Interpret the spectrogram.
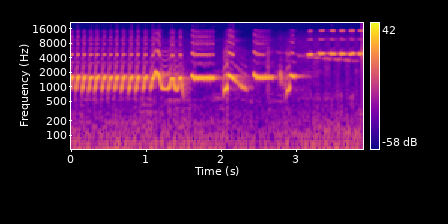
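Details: White-rumped shama song used as therapy to stimulate other birds to sing: a rapid series of about twelve repeated mid-pitched notes, then looping whistled slurs and a few sharp rising notes ending in high thin tones.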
